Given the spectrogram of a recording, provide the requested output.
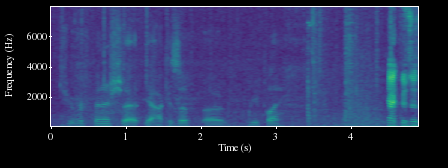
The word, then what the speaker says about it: Yakuza: Did I call it Yakuza? What's the correct pronunciation? Yakuza? That's how I say it. Nah, dude, it's Yakuza.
